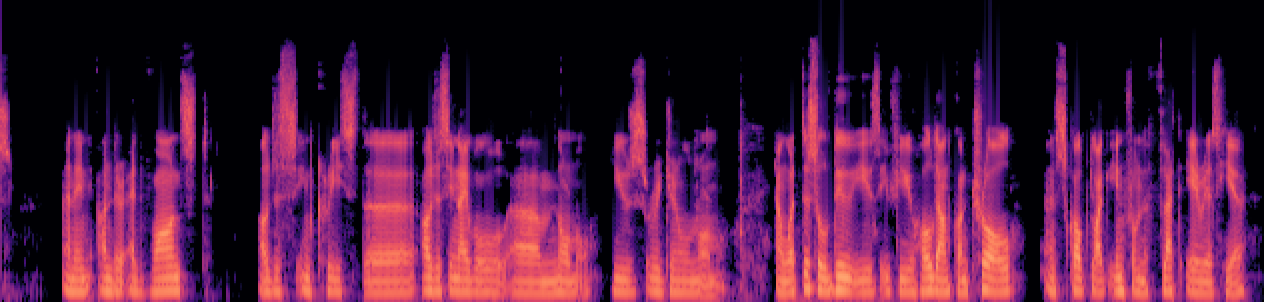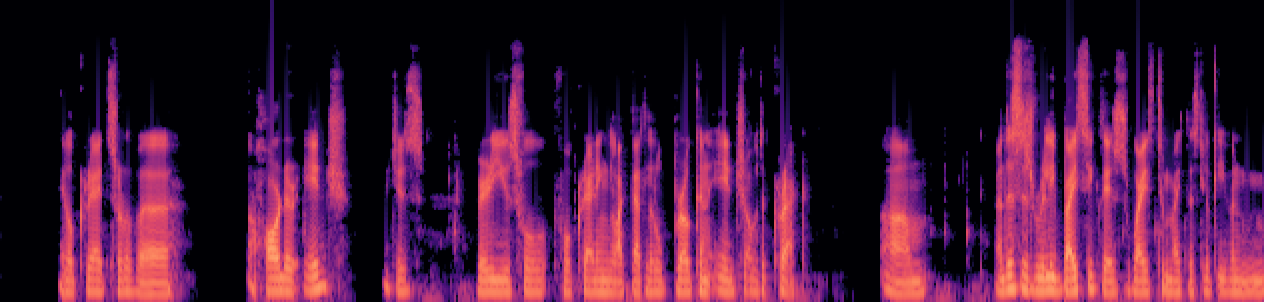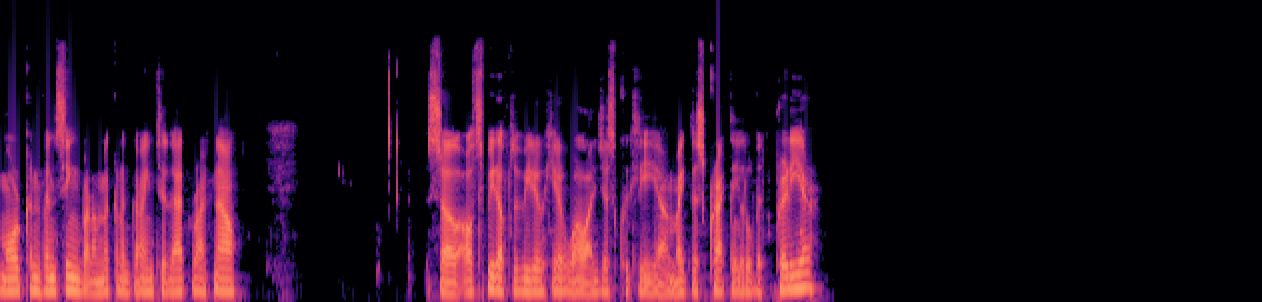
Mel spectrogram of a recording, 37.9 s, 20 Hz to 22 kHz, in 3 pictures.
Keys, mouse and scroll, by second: 0.8 click, 5.5 click, 7.1 shift+middle click, 7.7 f, 8.5 shift+middle click, 9.5 ctrl+click, 10.8 ctrl+click, 12.1-13.2 ctrl+drag, 13.6-15.1 ctrl+drag, 15.3 shift+middle click, 15.8 ctrl+click, 16.9 shift+middle click, 17.3 ctrl+click, 18.6 shift+middle click, 19.0-20.0 ctrl+drag, 20.2 shift+middle click, 20.7-21.8 ctrl+drag, 22.0 shift+middle click, 22.4-23.6 ctrl+drag, 23.9 shift+middle click, 24.4-25.6 ctrl+drag, 26.0 ctrl+click, 27.0 ctrl+click, 27.8 ctrl+click, 28.7 ctrl+click, 29.7 ctrl+click, 30.5 shift+middle click, 31.0-32.8 ctrl+drag, 33.1 shift+middle click, 33.4 ctrl+click, 34.3 ctrl+f, 34.4 ctrl+click, 34.9 f, 35.0 click, 35.4 ctrl+z, 35.5 ctrl+click, 36.0 ctrl+click, 36.4 ctrl+click, 36.9 f, 37.0 ctrl+click, 37.4 ctrl+click.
